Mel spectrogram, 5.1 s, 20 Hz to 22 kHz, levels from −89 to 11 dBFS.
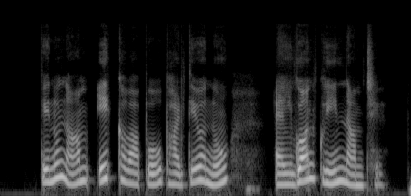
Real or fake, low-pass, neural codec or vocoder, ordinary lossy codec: fake; 14.4 kHz; autoencoder, 48 kHz, 32 numbers a frame, DAC-VAE, trained on Japanese speech; Opus, 64 kbps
